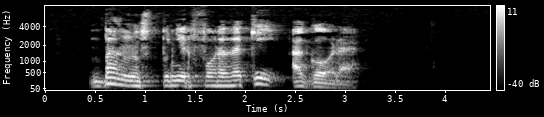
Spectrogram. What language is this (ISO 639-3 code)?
glg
